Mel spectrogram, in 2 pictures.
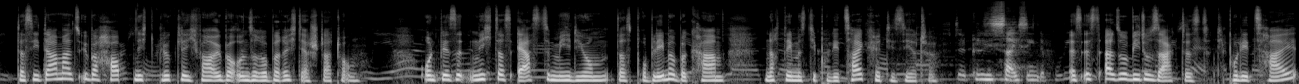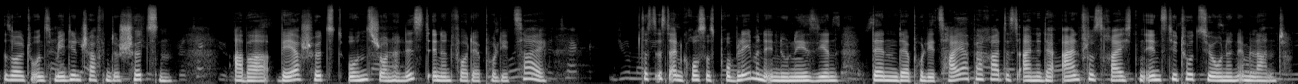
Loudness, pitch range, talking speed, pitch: -16 LUFS, 180-225 Hz, 145 wpm, 200 Hz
